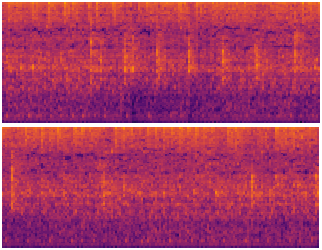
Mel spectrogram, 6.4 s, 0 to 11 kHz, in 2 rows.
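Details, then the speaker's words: Warm idle of a ZMZ-51432 engine, silent when cold, then about three minutes after start a sharp, uneven tapping at roughly three per second begins; engine knock of unknown origin. "Ну вот прогревается и начинает стучать где-то вот в области здесь вот, то есть"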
